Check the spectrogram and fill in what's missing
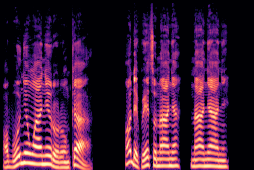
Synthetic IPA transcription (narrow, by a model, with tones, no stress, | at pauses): ɔ˨bʊ˨o˦ɲe˦ŋʷa˦ɲɪ˦ɾʊ˨ɾʊ˨ŋ̩˨ka˦a̰˨ | ɔ˦dɪ˨kʷe˨ɪ˦tʊ˨na˦ɲa˦ | na˦ɲa˦a˦ɲɪ˦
